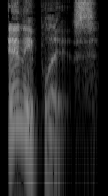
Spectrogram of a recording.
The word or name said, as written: anyplace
